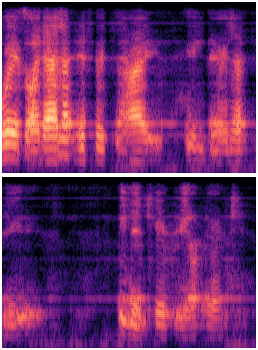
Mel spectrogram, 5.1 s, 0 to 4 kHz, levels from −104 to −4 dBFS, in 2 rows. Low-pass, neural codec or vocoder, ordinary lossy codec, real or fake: 3.6 kHz; codec, 24 kHz, 1 kbps, SNAC; none; fake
